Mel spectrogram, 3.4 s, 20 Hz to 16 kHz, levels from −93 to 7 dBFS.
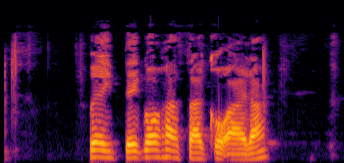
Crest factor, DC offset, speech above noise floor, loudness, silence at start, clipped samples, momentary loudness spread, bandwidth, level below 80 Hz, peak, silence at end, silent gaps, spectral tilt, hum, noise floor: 14 dB; under 0.1%; 49 dB; -13 LUFS; 0.1 s; under 0.1%; 4 LU; 7.8 kHz; -60 dBFS; 0 dBFS; 0.8 s; none; -5.5 dB/octave; none; -61 dBFS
